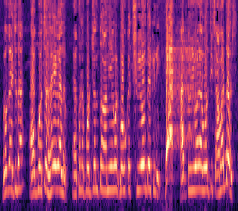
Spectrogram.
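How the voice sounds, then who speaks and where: A woman's voice: very high-pitched, steady tone, rapid-fire. A woman voicing a harried, foul-mouthed village father in a cartoon, swearing and grumbling. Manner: crude swearing, angry grumbling. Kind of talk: cartoon voice acting. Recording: clear background noise.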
